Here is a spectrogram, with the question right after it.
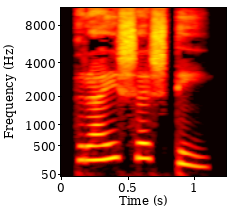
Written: ತ್ರೈಷಷ್ಟಿ

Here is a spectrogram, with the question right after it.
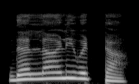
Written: ದಲ್ಲಾಳಿವಟ್ಟ

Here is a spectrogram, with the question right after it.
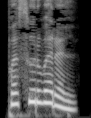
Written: ಪಸುರ್ವರಲ್

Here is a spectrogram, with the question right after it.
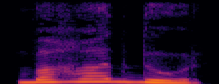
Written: ಬಹಾದ್ದೂರ್

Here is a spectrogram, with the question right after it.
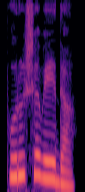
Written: ಪೌರುಷವಾದಿ

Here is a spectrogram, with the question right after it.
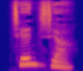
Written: ಚೆಜ್ಜ

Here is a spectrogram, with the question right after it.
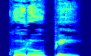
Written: ಕುರುಪಿ

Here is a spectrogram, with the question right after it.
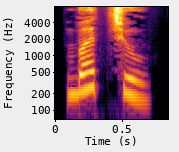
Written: ಬಚ್ಚು

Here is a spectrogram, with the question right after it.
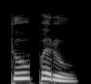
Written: ತೂಪರು

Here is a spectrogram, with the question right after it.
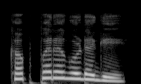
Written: ಕಪ್ಪರಗೊಡಗೆ

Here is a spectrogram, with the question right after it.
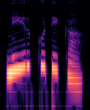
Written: ನೀರುಕುಟಿಗ

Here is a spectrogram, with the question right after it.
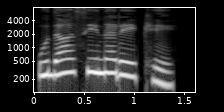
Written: ಉದಾಸೀನರೇಖೆ

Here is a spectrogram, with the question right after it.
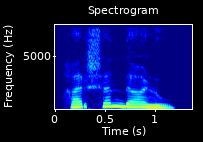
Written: ಹರ್ಷಂದಾಳು

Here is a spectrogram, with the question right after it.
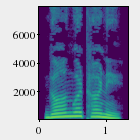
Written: ಗಾಂವಠಾಣೆ

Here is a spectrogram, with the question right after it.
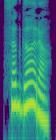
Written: ಸಗ್ಗಾರ

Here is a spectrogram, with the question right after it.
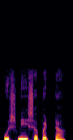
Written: ಉಷ್ಣೀಷಪಟ್ಟ

